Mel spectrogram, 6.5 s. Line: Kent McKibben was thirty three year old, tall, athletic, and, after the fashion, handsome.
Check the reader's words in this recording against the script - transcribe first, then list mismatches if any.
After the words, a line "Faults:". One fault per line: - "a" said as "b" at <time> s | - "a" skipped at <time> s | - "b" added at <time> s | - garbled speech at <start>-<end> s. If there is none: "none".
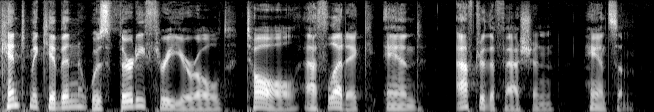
Kent McKibben was thirty three year old, tall, athletic, and, after the fashion, handsome.
Faults:
none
